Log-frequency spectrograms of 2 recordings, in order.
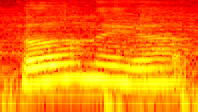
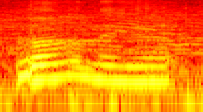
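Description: The two takes are said the same way.

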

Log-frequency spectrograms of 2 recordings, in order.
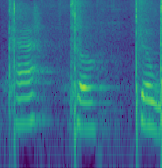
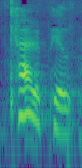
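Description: First: "Caterpillar" slowly, one syllable at a time; broken into syllables. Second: Said in the usual way. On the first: Shown as a demonstration. Child teacher breaking a word down for viewers, syllable by syllable. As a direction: separate each syllable of "Caterpillar". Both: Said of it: "Let's break it down this time".

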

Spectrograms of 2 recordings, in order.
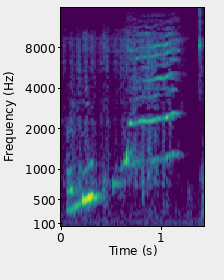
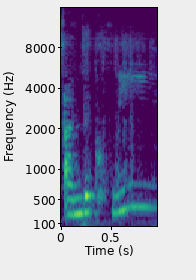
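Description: First: Very high, loud, drawn-out squeal. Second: Said in the usual way. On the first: Real, not acted. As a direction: stretch it into a piercing high squeal. Repeats it in a squeal.

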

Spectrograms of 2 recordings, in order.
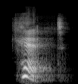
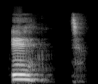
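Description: First: Kit blended together, pitched up. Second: K-it sounded out slowly, short i; segmented kit. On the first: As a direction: blend it into one quick word kit. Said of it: "kit has the short I". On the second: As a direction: sound out k, then it. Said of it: "I have the word on the screen". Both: Shown as a demonstration.

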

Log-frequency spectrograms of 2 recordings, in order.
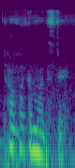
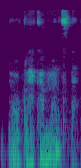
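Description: First: Said in the usual way. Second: Much lower, softer monster growl; playful low monster rumble. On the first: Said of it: "Talk, Ava". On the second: Pretend.

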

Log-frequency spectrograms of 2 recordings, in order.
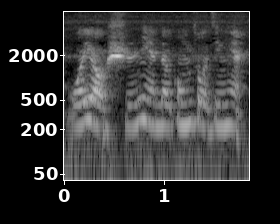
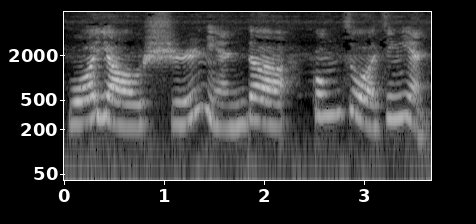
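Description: First: Said in the usual way. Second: Slow model sentence. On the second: Shown as a demonstration. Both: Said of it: "So say".

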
